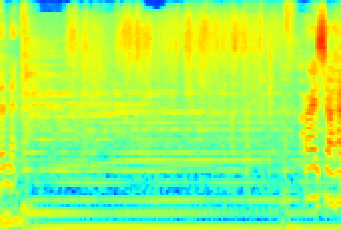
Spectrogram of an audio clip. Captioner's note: shoes crunching dirt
